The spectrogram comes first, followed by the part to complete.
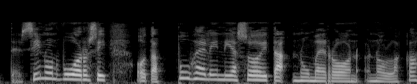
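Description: From the very start there's sample clock jitter running through the whole clip. The converter's clock wanders by something like a microsecond or two, so each sample lands a touch early or late, and the error scales with how steeply the waveform is moving. You hear it as a faint grainy hiss, roughly 40 dB below the speech, riding on the louder and brighter syllables and disappearing in the gaps.

Also present throughout is a watery, swirly coarseness, with s sounds going chirpy and metallic. That points to MP3 compression, likely at a low bitrate around 32 kbps. At that rate the encoder runs short of bits, so it lets the quieter spectral detail flicker in and out from frame to frame. The damage is plainly audible.

At 1.75 s, just before "puhelin ja soita", there's a pre-echo. The codec spreads its quantisation noise evenly across a roughly 72 ms block, and because it never switched to short blocks for the sharp onset, noise sized for the loud attack leaks into the quiet moment ahead of it. 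You get a brief hiss about 32 ms long, rising about 11 dB, right before the attack, which itself comes across soft and smeared.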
